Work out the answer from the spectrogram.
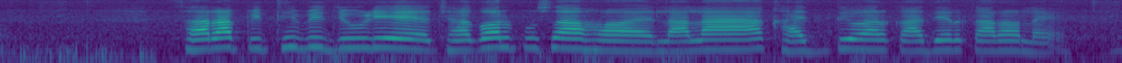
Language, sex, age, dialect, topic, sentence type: Bengali, female, 18-24, Jharkhandi, agriculture, statement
